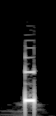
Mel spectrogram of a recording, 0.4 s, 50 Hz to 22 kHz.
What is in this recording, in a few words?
nuclear buzz; mi6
